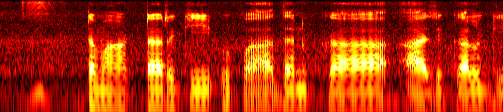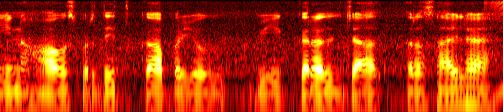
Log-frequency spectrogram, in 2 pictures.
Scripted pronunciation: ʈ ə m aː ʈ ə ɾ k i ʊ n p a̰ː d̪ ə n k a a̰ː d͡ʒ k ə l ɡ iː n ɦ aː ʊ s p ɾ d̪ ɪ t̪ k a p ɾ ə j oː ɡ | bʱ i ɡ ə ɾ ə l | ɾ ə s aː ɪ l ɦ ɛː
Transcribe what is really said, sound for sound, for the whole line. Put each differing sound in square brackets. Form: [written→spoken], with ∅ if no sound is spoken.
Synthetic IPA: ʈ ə m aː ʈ ə ɾ k i ʊ [n→∅] p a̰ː d̪ ə n k a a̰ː d͡ʒ k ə l ɡ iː n ɦ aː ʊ s p ɾ d̪ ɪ t̪ k a p ɾ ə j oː ɡ | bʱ i [ɡ→k] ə ɾ ə l | ɾ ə s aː ɪ l ɦ ɛː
